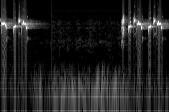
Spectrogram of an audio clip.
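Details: Sooty-headed bulbul song used to lure other bulbuls into singing: two bursts of bright, bubbly warbled notes, the first at the start and the second after a pause of about two seconds, with a low rumbling background between them.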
